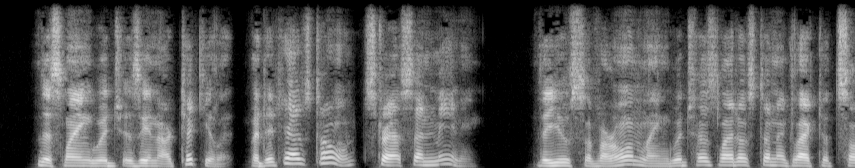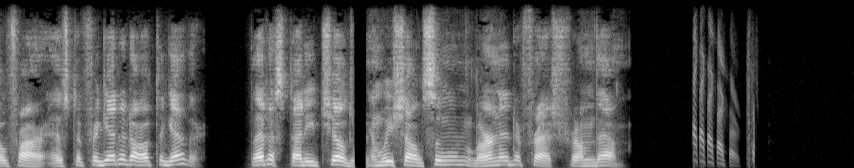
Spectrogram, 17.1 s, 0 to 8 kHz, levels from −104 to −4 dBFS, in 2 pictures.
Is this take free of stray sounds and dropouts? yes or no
no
